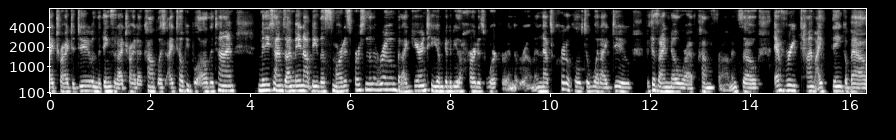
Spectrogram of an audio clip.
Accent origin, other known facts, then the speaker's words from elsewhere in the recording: Enid, Oklahoma, United States; I was raised in Enid, Oklahoma, small town in northern Oklahoma.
